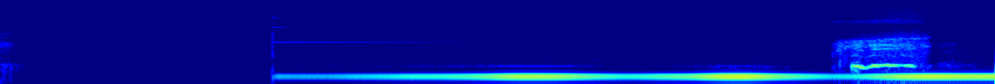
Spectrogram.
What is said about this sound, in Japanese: ブーンってするね。音で耳の中までブルブル震えて耳垢取れやすくするよ。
